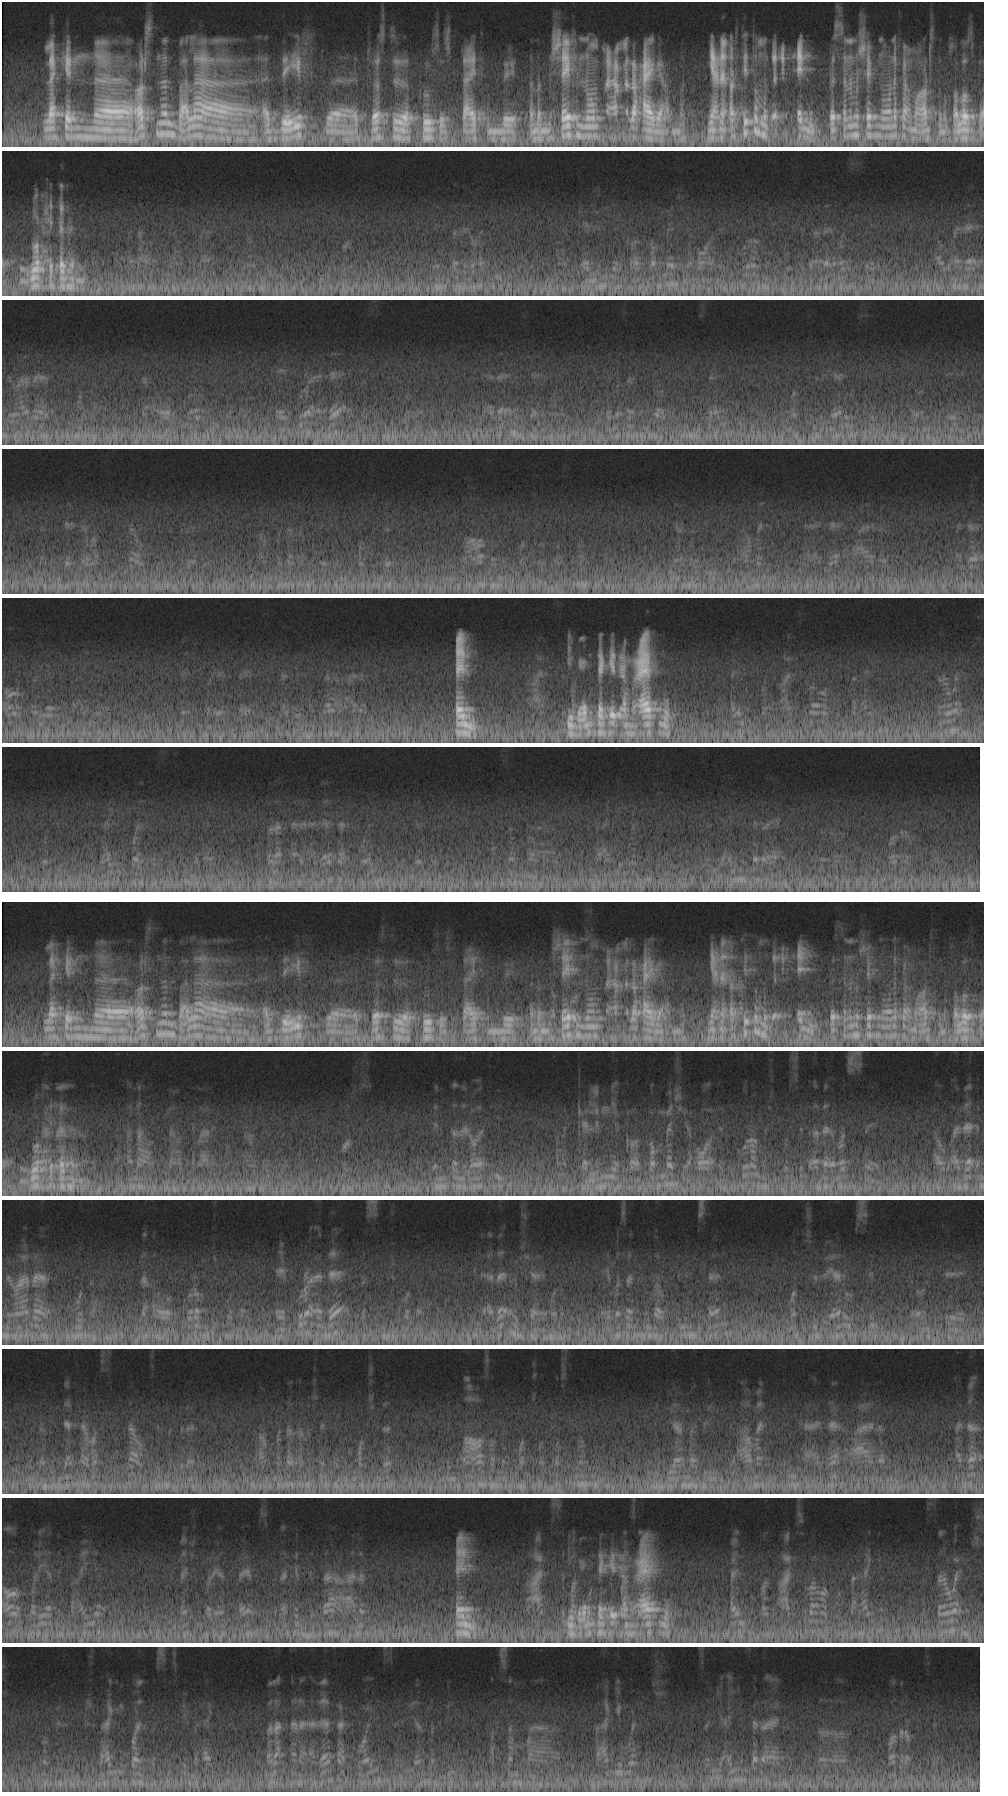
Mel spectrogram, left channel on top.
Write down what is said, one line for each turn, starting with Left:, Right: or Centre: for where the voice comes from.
Left: لكن آه، ارسنال بقى لها قد ايه في تراست ذا بروسيس بتاعتهم ديت انا مش
Right: طب
Left: شايف
Right: بص
Left: ان هم عملوا حاجة عامة يعني
Right: انا
Left: ارتيتا مدرب حلو بس انا مش شايف ان هو نافع مع ارسنال خلاص بقى روح
Right: انا
Left: حتة تانية
Right: انا هقنعك انا عارف هقنعك ازاي بص انت دلوقتي هتكلمني كارقام ماشي هو الكرة مش قصة اداء بس او اداء بمعنى متعة لا هو الكرة مش متعة هي الكرة اداء بس مش متعة الاداء مش يعني متعة يعني مثلا انت ضربت لي مثال ماتش الريال والسيتي انت قلت كنا بندافع بس وبتاع وكسبنا في الاخر عامة انا شايف ان الماتش ده من اعظم الماتشات اصلا لريال مدريد عملت فيها اداء عالمي اداء اه طريقة دفاعية ماشي طريقة دفاعية بس في الاخر دفاع عالمي
Left: حلو
Right: عكس ما
Left: يبقى
Right: اكون
Left: انت كده
Right: مثلا
Left: معايا
Right: حلو بس عكس بقى ما اكون بهاجم بس انا وحش مش مش بهاجم كويس بس اسمي بهاجم فلا انا ادافع كويس زي ريال مدريد احسن ما مهاجم وحش زي اي فرقه يعني ده بضرب مثال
